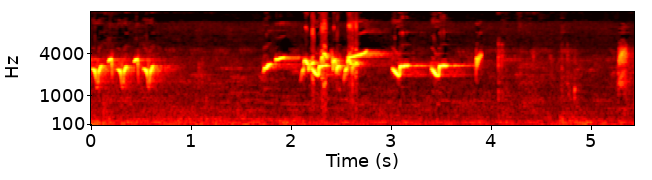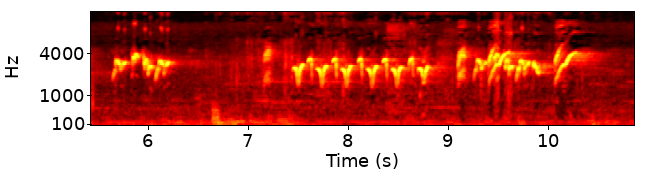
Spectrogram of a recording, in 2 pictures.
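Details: Kutilang, the sooty-headed bulbul, singing in a therapy recording for lazy birds; short chattering bursts and rapid runs of repeated chirped notes, with quiet gaps between phrases.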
